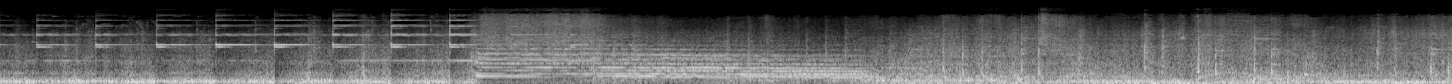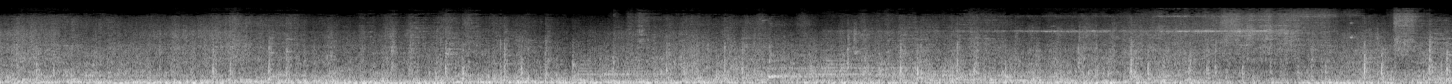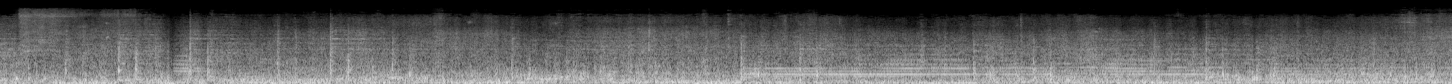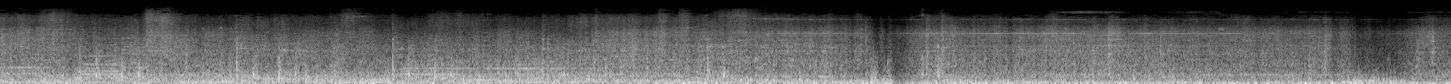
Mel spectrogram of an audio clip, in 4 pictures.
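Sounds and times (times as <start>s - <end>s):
freight train rumbling past: 0.0s - 58.0s
wheels clacking over rail joints: 8.3s - 37.4s.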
